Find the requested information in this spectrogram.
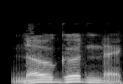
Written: nogoodnik

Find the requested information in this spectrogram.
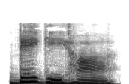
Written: dhegiha

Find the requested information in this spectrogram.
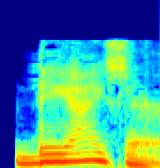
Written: deicer

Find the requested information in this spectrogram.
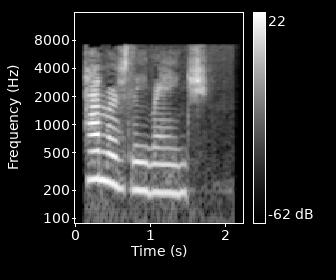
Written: Hamersley Range

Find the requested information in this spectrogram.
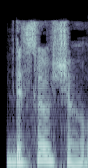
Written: dissocialize

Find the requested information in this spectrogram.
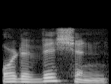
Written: Ordovician

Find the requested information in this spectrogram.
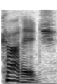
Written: cottage

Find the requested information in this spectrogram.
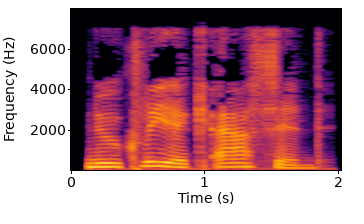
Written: nucleic acid

